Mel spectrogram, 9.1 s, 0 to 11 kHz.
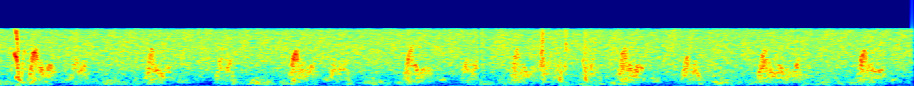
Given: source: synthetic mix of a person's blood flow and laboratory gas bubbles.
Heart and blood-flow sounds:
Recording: Doppler ultrasound of blood flow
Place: precordium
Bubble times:
0.14-0.31 s: bubbles
5.41-5.50 s: bubbles
5.60-5.72 s: bubbles
5.84-6.00 s: bubbles
From the record:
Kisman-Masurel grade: 223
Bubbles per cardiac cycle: several, 3 to 8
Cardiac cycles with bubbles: 10 to 50%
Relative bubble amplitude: loud (0.450 to 0.775)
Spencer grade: 2 (many but less than half of the cardiac periods contain bubble signals, singularly or in groups)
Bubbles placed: only in the low amplitude regions of the cardiac cycle

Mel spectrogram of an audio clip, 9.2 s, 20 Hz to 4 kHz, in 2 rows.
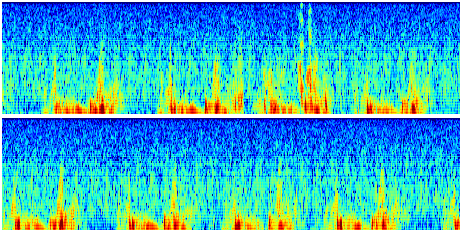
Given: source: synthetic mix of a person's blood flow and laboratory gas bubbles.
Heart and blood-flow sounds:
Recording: Doppler ultrasound of blood flow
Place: precordium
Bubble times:
2.30-2.42 s: bubbles
2.60-2.83 s: bubbles
2.96-3.15 s: bubbles
3.21-3.30 s: bubbles
From the record:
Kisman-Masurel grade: 212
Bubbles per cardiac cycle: several, 3 to 8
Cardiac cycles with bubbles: 1 to 10%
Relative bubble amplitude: moderate (0.250 to 0.450)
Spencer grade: 1 (occasional bubble signal discernible with the cardiac motion signal, with majority of cardiac periods free of bubbles)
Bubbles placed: only in the low amplitude regions of the cardiac cycle

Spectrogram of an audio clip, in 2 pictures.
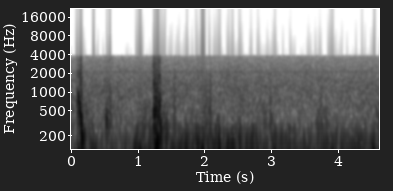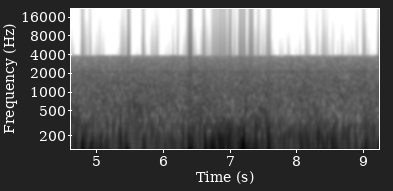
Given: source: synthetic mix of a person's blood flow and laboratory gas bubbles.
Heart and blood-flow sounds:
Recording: Doppler ultrasound of blood flow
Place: subclavian vein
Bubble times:
0.06-0.22 s: bubbles
0.49-0.62 s: bubbles
1.21-1.46 s: bubbles
From the record:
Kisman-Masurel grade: 223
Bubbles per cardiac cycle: several, 3 to 8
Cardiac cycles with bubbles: 10 to 50%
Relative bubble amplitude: loud (0.450 to 0.775)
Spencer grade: 2 (many but less than half of the cardiac periods contain bubble signals, singularly or in groups)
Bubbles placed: anywhere in the cardiac cycle

